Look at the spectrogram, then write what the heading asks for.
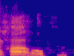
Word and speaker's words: Ohio: He said police was called out in Portsmouth, Ohio, and I just started laughing. Yeah, it's pronounced Portsmouth.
